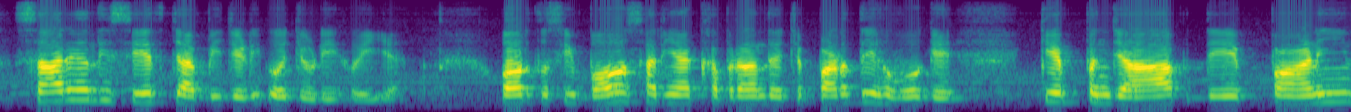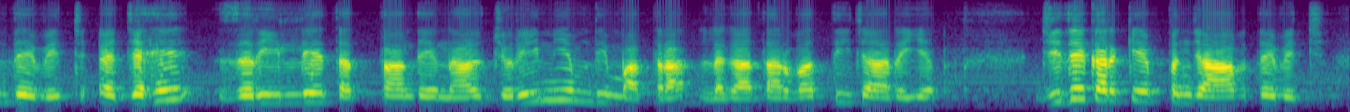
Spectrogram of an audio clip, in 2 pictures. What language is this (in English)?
Punjabi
